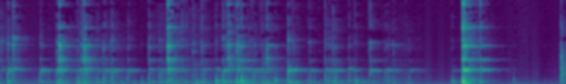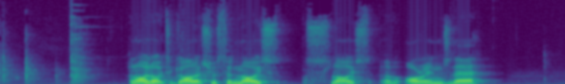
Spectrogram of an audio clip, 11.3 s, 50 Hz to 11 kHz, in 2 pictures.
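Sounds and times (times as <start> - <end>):
bar spoon stirring whiskey and amaretto with ice in a mixing glass: 0.0 - 5.0
speech: 7.0 - 10.6.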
